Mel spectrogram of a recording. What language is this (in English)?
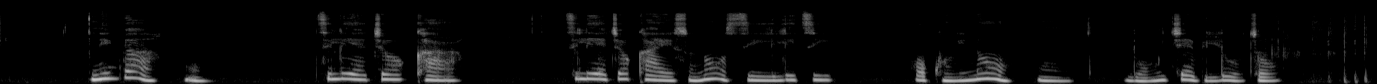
Yoruba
